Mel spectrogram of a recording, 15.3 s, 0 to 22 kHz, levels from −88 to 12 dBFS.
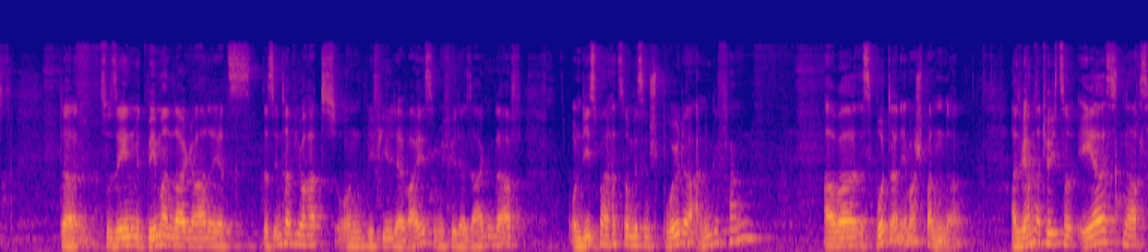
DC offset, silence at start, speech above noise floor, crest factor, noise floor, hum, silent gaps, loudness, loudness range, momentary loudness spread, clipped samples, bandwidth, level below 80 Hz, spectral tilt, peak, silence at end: under 0.1%; 0 s; 30 dB; 16 dB; -49 dBFS; none; none; -20 LUFS; 3 LU; 11 LU; under 0.1%; 11 kHz; -54 dBFS; -7.5 dB/octave; -2 dBFS; 0 s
